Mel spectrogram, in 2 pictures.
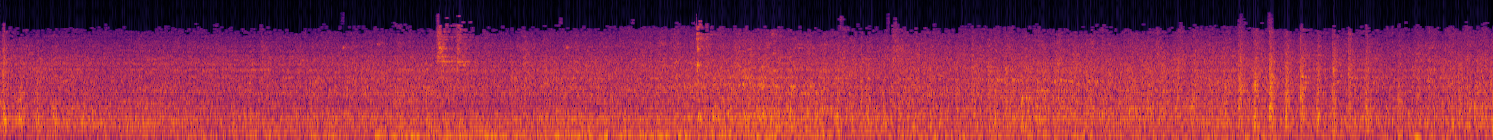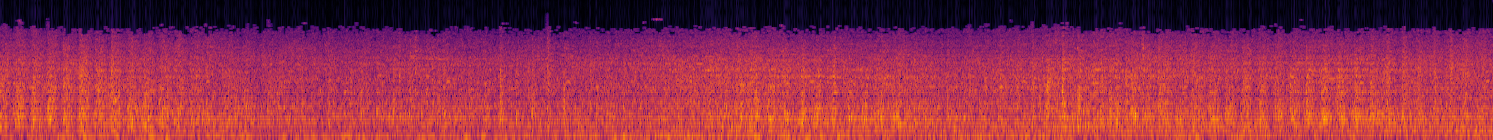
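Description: Freight cars of a mixed manifest train (covered hoppers, tank cars and boxcars) rolling steadily past on the near track: a continuous rumble of steel wheels on rail.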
